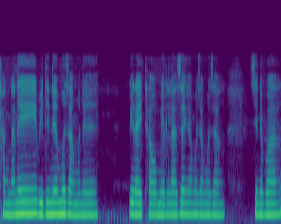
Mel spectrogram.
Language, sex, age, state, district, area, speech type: Bodo, female, 60+, Assam, Kokrajhar, urban, spontaneous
